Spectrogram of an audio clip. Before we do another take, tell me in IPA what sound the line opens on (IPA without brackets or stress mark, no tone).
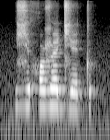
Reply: ʑ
